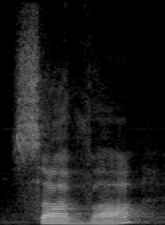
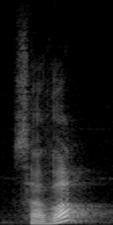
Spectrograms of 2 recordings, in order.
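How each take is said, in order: First: The voice falls or stays level at the end. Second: The voice rises at the end. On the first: It states that things are fine. "basta usar a frase ça va" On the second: It asks whether someone is fine. "dar uma entonação ascendente nela"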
